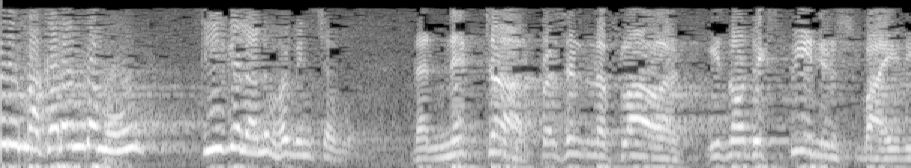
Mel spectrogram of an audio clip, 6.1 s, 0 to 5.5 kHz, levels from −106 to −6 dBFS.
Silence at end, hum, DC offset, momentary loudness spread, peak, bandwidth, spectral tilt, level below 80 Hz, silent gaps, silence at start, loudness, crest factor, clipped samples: 0 s; none; under 0.1%; 10 LU; -2 dBFS; 5 kHz; -7.5 dB/octave; -34 dBFS; none; 0 s; -13 LUFS; 12 dB; under 0.1%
